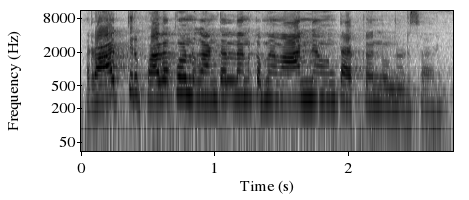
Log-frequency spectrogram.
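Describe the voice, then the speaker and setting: A woman's voice: high voice, fast talker, sharp tone. A woman with a Telangana accent giving an earnest, pleading account in an interview, often addressing the interviewer as sir. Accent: Telangana Telugu. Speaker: crime victim's wife interviewed. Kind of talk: emotional first-person account.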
